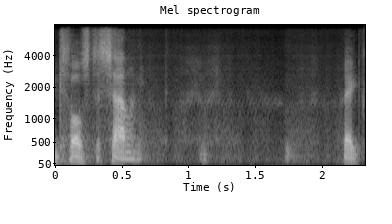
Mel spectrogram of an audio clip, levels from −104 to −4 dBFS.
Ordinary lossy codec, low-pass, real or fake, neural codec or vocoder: MP3, 64 kbps; 7.2 kHz; fake; codec, 16 kHz, 0.5 kbps, FreqCodec, larger model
